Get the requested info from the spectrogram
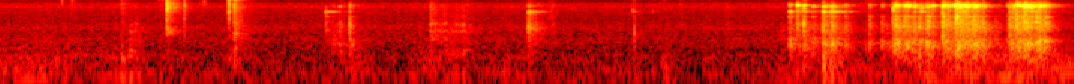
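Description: Glass cupping cups being handled: a few scattered light clicks and taps, then a loud, dense burst of clicking and rattling lasting about a second and a half near the end.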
